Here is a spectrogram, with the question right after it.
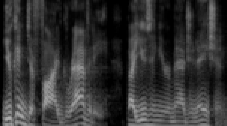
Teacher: the falling intonation delivers a feeling of authority and power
